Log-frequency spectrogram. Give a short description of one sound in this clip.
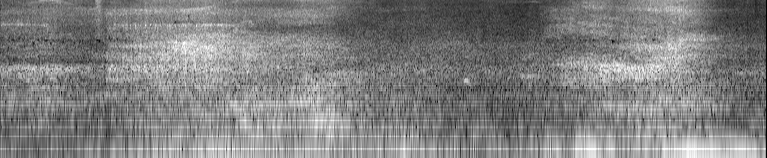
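Traffic drones steadily along the street.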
